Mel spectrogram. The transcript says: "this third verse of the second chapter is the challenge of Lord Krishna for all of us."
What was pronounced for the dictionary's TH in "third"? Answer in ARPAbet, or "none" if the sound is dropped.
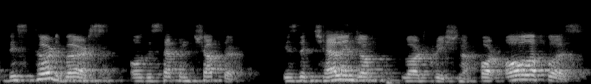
T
